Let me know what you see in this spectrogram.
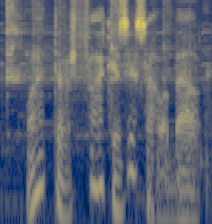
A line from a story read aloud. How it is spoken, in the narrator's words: She whispered to herself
